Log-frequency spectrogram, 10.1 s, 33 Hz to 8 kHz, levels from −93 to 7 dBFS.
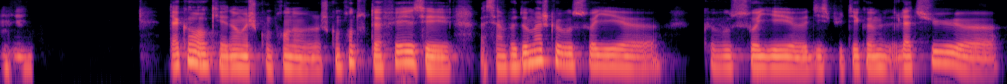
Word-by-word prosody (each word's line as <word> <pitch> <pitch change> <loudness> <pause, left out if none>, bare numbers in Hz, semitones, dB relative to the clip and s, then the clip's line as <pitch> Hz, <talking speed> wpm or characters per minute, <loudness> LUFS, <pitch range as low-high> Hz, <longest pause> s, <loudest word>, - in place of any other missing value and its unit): Mmh 100 -1 -8
mh. - - -8 1.4
D'accord, 120 +4 +4
OK. 115 0 0
non 105 +1 +3
mais 100 - +4
je 105 - -1
comprends, 105 0 -3 0.2
heu, 95 - -4
je 90 - -9
comprends 110 +6 -2
tout 140 +1 -7
à 105 - +5
fait. 135 +6 +3
C'est, 100 -8 +3 0.3
bah, - - -8
c'est - - -3
un - - 0
peu 110 +1 0
dommage 150 +6 +3
que 155 - 0
vous 125 - +1
vous 120 - +2
soyez, 110 -2 +1
heu, 100 -1 -3 0.5
que - - -13
vous 100 - -6
vous 100 - 0
soyez 100 -2 +1
disputés 100 +1 -4
comme 105 -1 0
là-dessus, 105 +6 0
heu 90 -4 -2
105 Hz, 195 wpm, -24 LUFS, 100-115 Hz, 1.4 s, à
